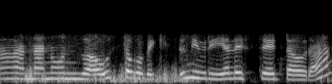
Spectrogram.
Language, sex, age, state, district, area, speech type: Kannada, female, 18-30, Karnataka, Ramanagara, rural, conversation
